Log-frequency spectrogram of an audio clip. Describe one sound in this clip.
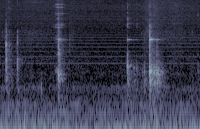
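A glass jar clinks down onto a wooden holder.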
